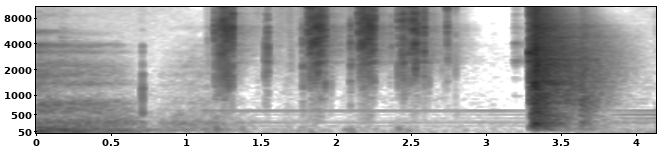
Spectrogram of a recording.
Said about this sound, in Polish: To był dźwięk e, grzechotki, e, która jakby ułatwia nam przykręcanie, odkręcanie śrub. E, to nie był jakby zwykły klucz, tylko po prostu no znacznie szybciej grzechotką odkręca się pewne śruby.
